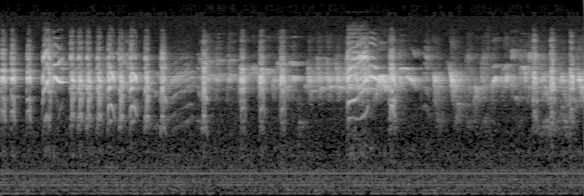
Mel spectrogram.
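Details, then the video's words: Wild hooded siskin singing in nature: a busy high warble of quick chirps, buzzes and sweeping whistles that swells in the middle, over a faint low hum. "O canto do pássaro silvestre pintassilgo"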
